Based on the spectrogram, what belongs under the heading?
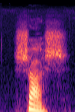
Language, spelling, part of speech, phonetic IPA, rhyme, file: Hungarian, sas, noun, [ˈʃɒʃ], -ɒʃ, Hu-sas.ogg
- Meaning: eagle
